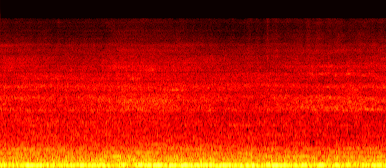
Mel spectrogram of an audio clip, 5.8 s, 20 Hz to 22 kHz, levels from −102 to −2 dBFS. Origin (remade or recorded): remade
